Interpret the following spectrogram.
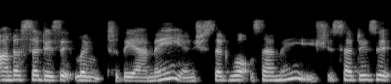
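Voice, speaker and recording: Speaking with a British accent, a woman talks at a moderate pace in a medium pitch with ordinary pitch variation. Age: 60s. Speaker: patient with chronic fatigue. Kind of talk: therapy session conversation. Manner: halting.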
